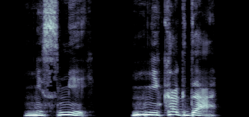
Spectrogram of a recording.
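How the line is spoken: Hiss. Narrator (Russian): прошипела

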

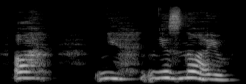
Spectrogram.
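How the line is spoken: Barely forced out. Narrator (Russian): еле выдавила она из себя

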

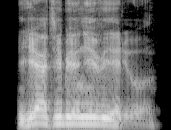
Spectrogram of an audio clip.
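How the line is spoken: Growl. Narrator (Russian): прорычал Готрек

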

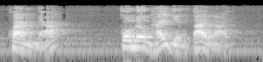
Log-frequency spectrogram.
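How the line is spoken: Shouting. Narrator (Vietnamese): Chàng quát lên

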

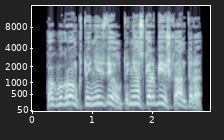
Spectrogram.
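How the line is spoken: Shouted. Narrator (Russian): прокричал Эйстейн

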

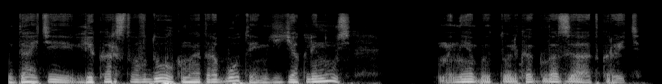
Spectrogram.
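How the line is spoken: Hoarse injured man. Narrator (Russian): хрипло произнес мужчина с поврежденным лицом

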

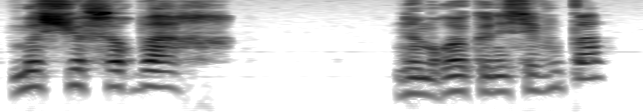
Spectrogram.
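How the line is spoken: Striking voice. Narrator (French): d'une voix saisissante

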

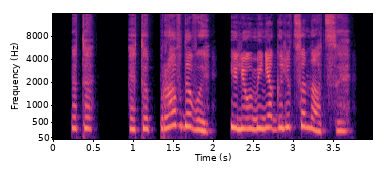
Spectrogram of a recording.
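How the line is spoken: Frightened girl babbling. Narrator (Russian): пролепетала испуганная девушка

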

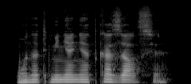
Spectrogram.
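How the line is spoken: Whispering. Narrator (Russian): прошептала она

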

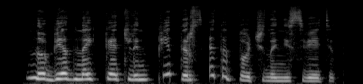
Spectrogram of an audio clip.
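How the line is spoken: Laughing. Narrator (Russian): рассмеялась Элизабет

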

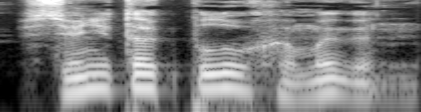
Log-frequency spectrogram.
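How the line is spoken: Calm. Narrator (Russian): спокойно сказал Абрахам

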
